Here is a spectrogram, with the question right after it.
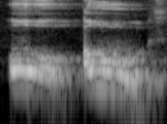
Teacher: कंठ म्हणजे कंठ आणि ओठ ओठाचा काय होतोय चंबू होतोय बघा ओ औ आणि उच्चार कशातून निघतोय कंठातून निघतोय आणि अ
